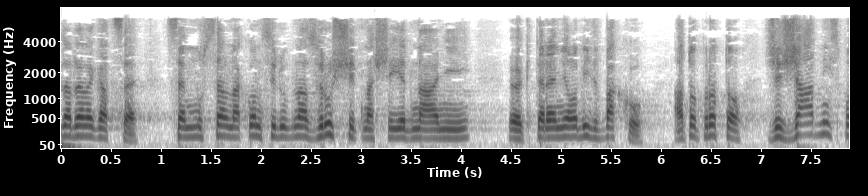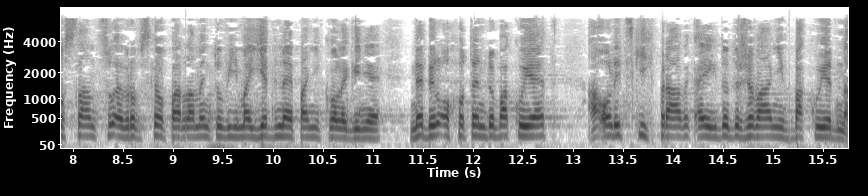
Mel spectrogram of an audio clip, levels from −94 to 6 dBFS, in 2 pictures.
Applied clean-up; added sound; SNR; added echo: none; none; none; none.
